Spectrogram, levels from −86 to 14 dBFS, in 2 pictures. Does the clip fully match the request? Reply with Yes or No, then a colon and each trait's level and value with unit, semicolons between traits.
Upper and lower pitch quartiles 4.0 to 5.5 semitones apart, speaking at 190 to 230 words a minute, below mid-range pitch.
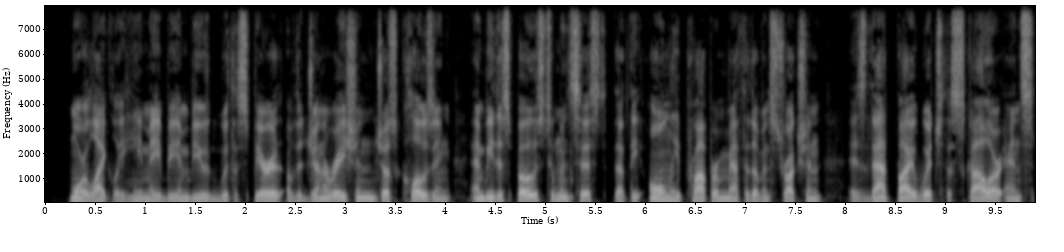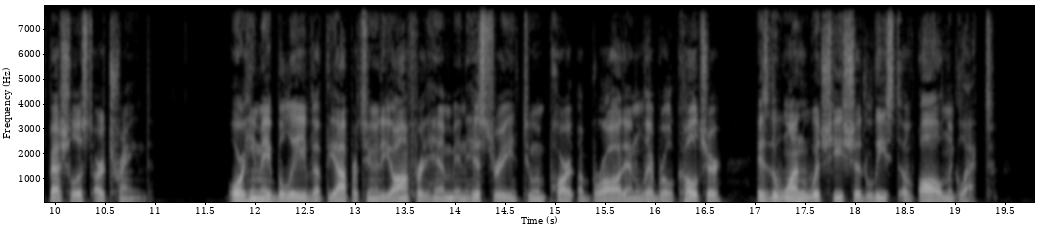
Yes: average, 4.6 semitones; average, 195 wpm; very low, 95 Hz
